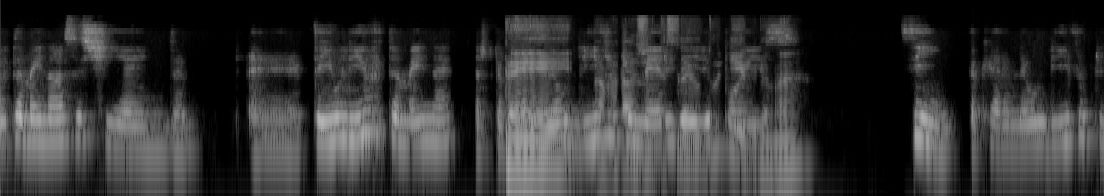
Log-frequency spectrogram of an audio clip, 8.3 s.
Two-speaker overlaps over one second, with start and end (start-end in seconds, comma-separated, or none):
3.8-6.0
